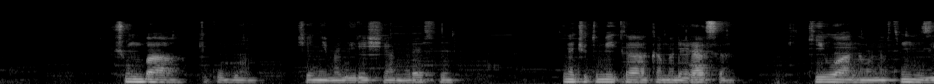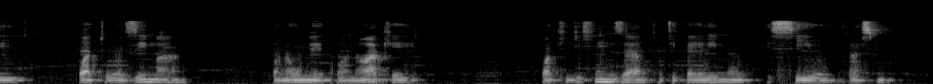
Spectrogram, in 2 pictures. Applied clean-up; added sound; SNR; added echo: neural separator model SepFormer DNS4.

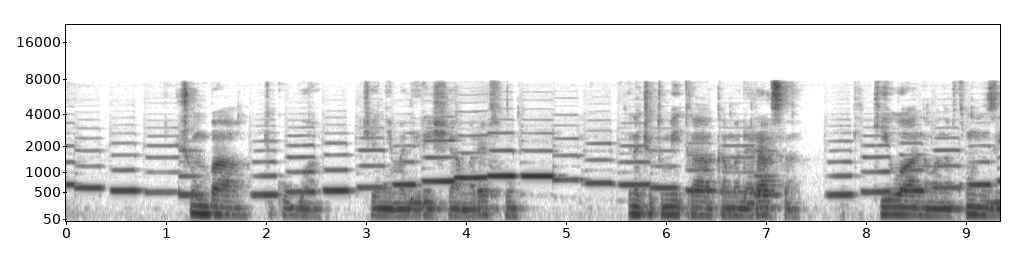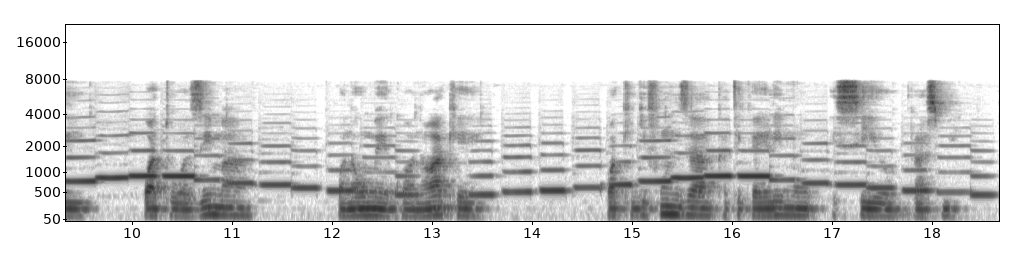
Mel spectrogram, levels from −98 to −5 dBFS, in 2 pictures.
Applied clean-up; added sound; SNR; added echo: none; Wind instrument, woodwind instrument; 0 dB; none.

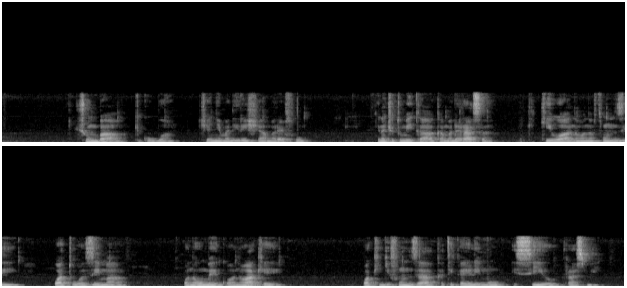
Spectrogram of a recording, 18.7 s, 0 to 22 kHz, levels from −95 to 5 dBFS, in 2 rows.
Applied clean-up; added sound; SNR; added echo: none; none; none; none.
